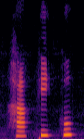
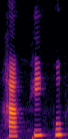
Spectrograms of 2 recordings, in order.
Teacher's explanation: हा भी जो है वो वस्ता हल्क यानी हमारे गले के दरमियानी हिस्से से अदा होता है।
